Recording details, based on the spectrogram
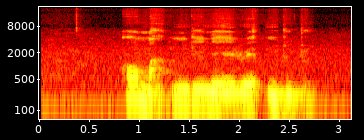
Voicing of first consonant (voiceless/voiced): voiced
